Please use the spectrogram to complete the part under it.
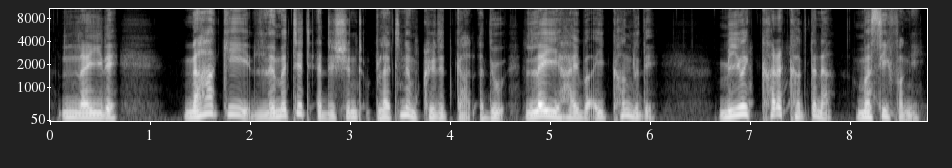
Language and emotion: Manipuri, surprised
